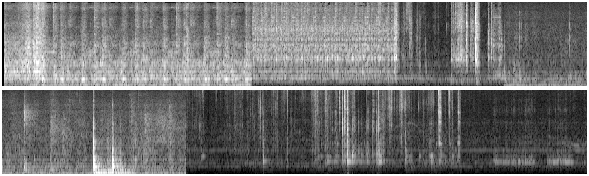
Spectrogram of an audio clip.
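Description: Espresso machine buzzing steadily for about four seconds, then a thinner, higher drone that stops about six and a half seconds in. After that there are only scattered soft clicks and one dull knock.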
